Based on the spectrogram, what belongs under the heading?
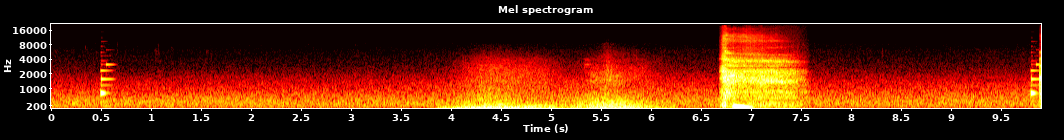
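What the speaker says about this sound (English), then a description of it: "I heard Yehuda gasp" A character in the video game Genshin Impact lets out a breathy gasp and sigh, two soft swells of breath in near silence, followed by a sharp bright burst and a faint beep.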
